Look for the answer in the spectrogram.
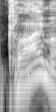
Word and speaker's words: climb: You climb a mountain without sounding the B, but you clamber up a mountain pronouncing the B.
